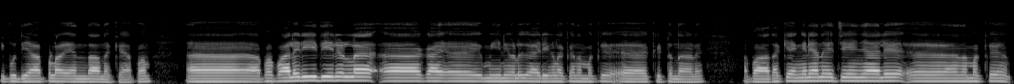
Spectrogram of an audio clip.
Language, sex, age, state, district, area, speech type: Malayalam, male, 60+, Kerala, Kozhikode, urban, spontaneous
